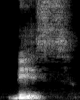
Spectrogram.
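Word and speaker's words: base: एक और शब्द है बेस बी ए एस रोज और बेस एक जैसे शब्द है लेकिन रोज में का उच्चारण ज हो रहा है बेस में एस का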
